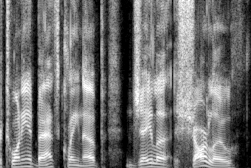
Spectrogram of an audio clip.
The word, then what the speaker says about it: Charlot: Jayla Charlo. Charlotte. C H A R L O T. Charlo the catcher. And And again, if I butcher these names, it's just because I'm from north of here.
